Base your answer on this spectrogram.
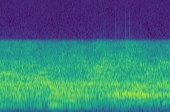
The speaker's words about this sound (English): Crowd is starting the I believe that we will win chant.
